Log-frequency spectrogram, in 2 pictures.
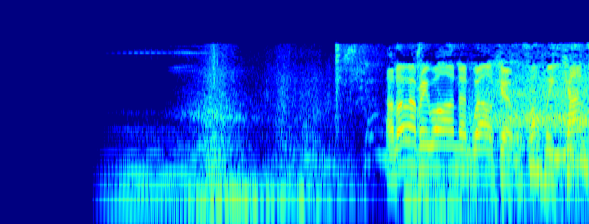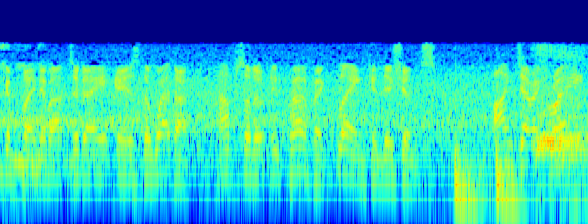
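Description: A large crowd cheers and roars in a stadium.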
